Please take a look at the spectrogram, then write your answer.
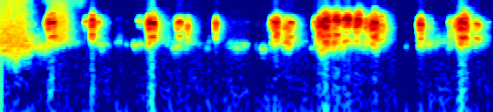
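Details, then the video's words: Little tern, Sternula albifrons, feeding young: crisp, high, sharp single calls spaced by pauses, then a rapid cluster of harsh chattering notes, and a brief rustle at the start. "小燕鷗-育雛/Little Tern-Feeding Chicks"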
